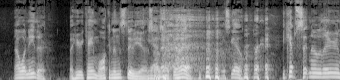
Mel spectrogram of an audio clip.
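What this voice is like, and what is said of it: Usual voice. Nothing is said of it.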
